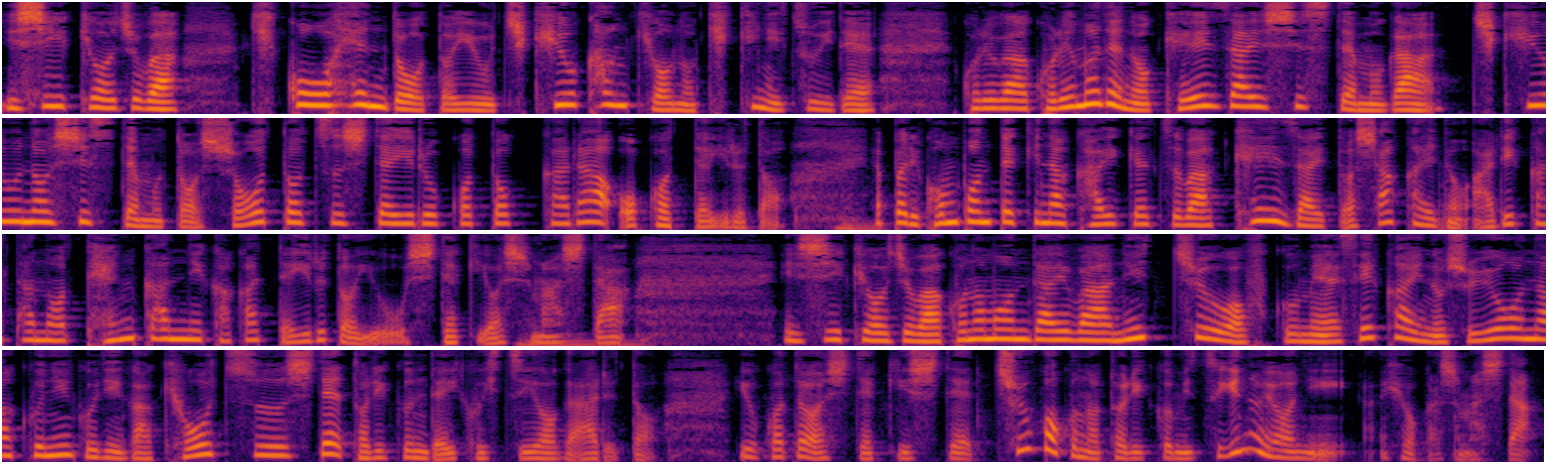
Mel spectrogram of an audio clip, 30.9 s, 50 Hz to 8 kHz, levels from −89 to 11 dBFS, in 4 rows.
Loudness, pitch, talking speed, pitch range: -22 LUFS, 220 Hz, 330 characters per minute, 175-255 Hz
